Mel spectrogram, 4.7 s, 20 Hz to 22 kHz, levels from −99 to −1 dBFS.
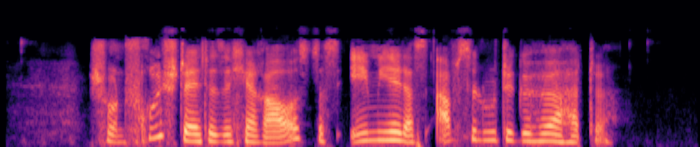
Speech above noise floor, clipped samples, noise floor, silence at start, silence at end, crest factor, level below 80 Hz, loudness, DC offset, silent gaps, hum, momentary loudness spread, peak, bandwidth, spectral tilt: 34 dB; under 0.1%; -51 dBFS; 0.6 s; 0.6 s; 18 dB; -50 dBFS; -18 LUFS; under 0.1%; none; none; 9 LU; -2 dBFS; 10 kHz; -4.5 dB/octave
